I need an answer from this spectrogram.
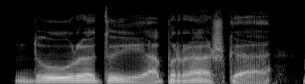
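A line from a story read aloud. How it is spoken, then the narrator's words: Grim, mocking. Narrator (Russian): Мрачно усмехнулся барин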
